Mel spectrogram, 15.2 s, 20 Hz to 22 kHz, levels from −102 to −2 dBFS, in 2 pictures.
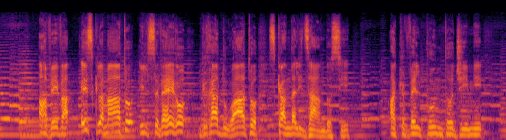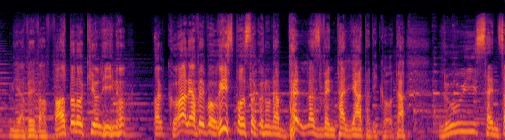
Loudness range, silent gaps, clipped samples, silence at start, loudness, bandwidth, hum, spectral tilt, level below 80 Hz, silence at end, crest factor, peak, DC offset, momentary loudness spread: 5 LU; none; under 0.1%; 0 s; -26 LUFS; 16 kHz; none; -4 dB/octave; -60 dBFS; 0 s; 14 dB; -12 dBFS; under 0.1%; 12 LU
